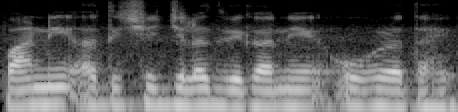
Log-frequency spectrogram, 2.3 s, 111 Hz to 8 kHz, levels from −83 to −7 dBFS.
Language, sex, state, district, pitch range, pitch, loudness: Marathi, male, Maharashtra, Pune, 130-140 Hz, 130 Hz, -27 LUFS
